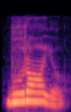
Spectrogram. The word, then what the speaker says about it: 물어요: So, when you pronounce 물, 어유. which means to bite, you actually read it as 물어요.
